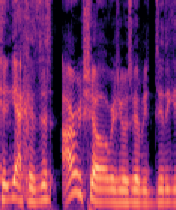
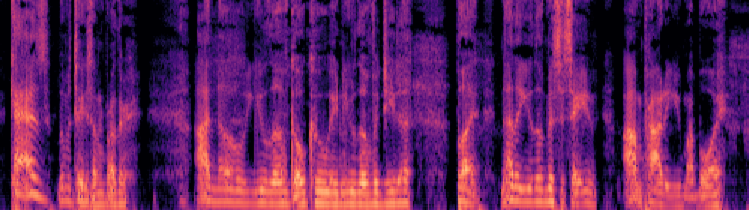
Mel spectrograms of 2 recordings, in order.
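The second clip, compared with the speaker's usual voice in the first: proud mentor character voice. Imagining the character speaking to Kaz, in a Mister Satan voice. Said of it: "I want Mister Satan to tell me he's proud of me".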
